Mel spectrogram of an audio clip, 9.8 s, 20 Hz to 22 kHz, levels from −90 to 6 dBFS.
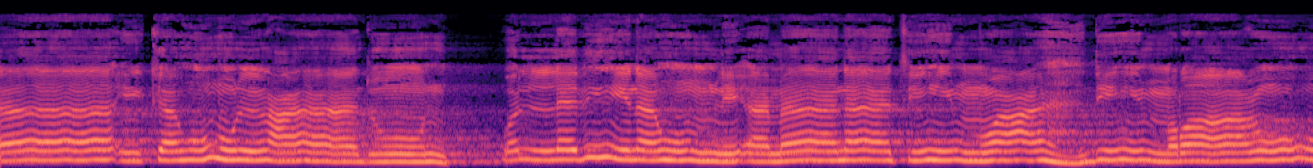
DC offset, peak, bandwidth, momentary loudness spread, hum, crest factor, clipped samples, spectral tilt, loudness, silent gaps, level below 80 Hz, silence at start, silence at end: under 0.1%; -4 dBFS; 15.5 kHz; 4 LU; none; 14 dB; under 0.1%; -5 dB/octave; -17 LUFS; none; -70 dBFS; 0 s; 0 s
